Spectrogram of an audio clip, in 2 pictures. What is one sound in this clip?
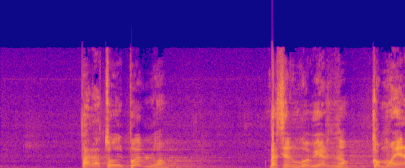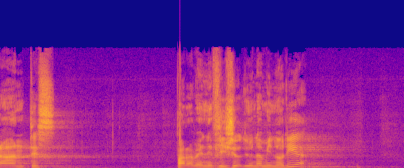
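An elderly man speaks with animation into a microphone, in short bursts.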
